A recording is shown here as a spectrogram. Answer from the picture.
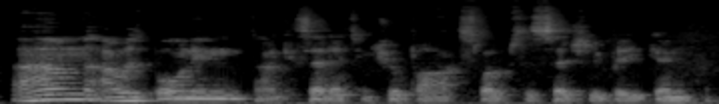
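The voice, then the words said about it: Local Ettingshaw Park accent. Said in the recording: “Where's the New York accent? ... I try my best to keep my Ettingshaw Park accent.”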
